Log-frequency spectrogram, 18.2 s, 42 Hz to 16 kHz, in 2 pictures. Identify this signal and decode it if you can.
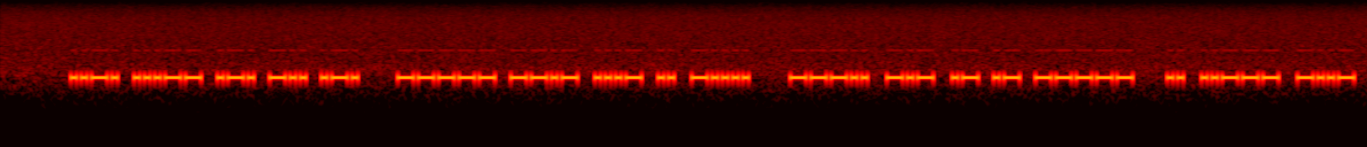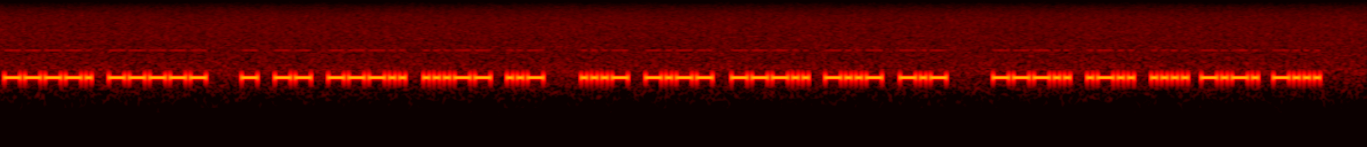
Morse code, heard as a keyed tone, hand-sent with a paddle, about 35 wpm, 700 Hz. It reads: F3RDR 0QVI6 8KAA0 I2X90 TM83U VY8XK 8LHCB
